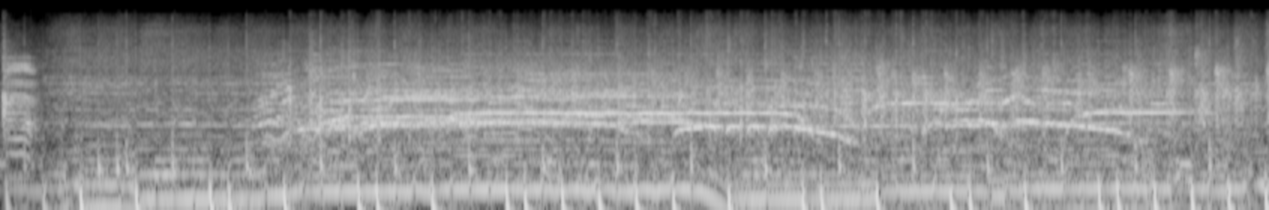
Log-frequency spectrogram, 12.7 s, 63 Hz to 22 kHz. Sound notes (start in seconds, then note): 2.3 crowd cheering; 2.4 crowd applauding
